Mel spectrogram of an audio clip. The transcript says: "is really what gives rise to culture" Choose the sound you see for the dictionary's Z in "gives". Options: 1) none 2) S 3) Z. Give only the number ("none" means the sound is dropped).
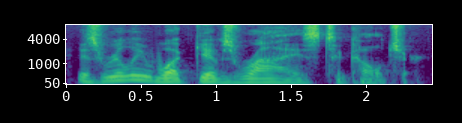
3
